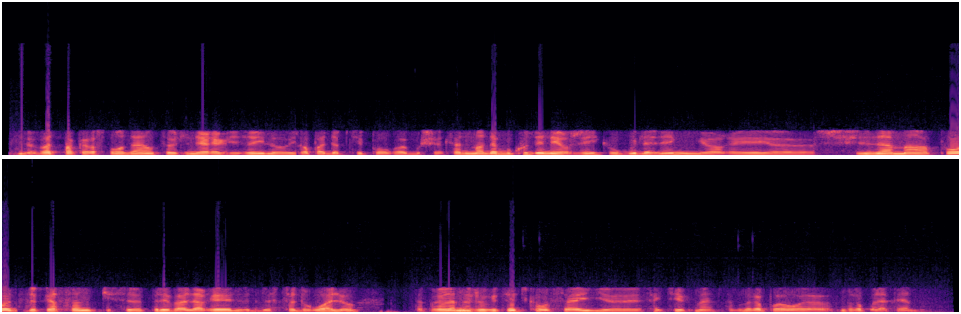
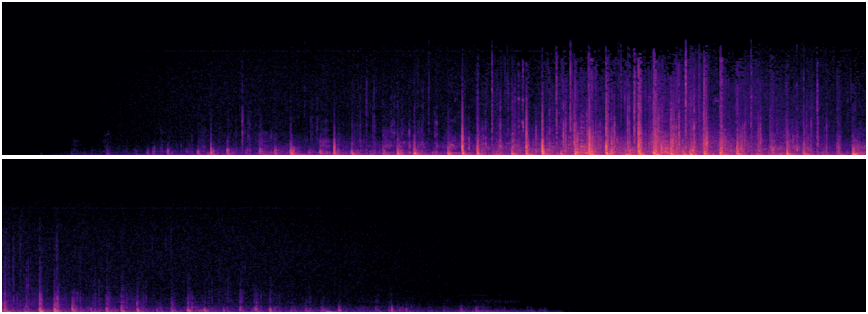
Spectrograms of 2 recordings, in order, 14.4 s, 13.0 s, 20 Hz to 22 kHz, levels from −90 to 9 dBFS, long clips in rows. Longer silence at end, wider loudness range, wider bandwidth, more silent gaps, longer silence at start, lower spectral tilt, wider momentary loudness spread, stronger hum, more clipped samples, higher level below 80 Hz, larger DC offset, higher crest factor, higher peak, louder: second, 0.3 s vs 4 s; second, 2 LU vs 21 LU; second, 4.6 kHz vs 16 kHz; neither; second, 0.1 s vs 1.45 s; first, -8.5 dB/octave vs -6 dB/octave; second, 10 LU vs 25 LU; neither; neither; second, -58 dBFS vs -42 dBFS; neither; second, 14 dB vs 32 dB; about the same, 0 dBFS vs -2 dBFS; first, -14 LUFS vs -30 LUFS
